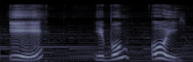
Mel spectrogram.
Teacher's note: এরপর আসছে এ এবং ওই, কণ্ঠ ও তালু, অর্থাৎ একই সাথে কণ্ঠ ও তালু দুটো একত্রিত হয়ে তারপর এ এবং ওই উচ্চারিত হয় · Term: কণ্ঠ তালু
